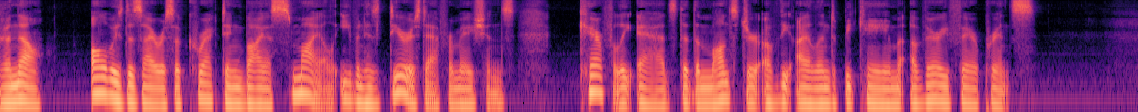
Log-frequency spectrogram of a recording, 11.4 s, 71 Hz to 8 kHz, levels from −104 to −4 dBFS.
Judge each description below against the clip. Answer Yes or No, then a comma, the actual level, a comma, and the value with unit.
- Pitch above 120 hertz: No, low, 105 Hz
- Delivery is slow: Yes, slow, 130 wpm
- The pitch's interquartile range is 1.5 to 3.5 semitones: Yes, average, 2.9 semitones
